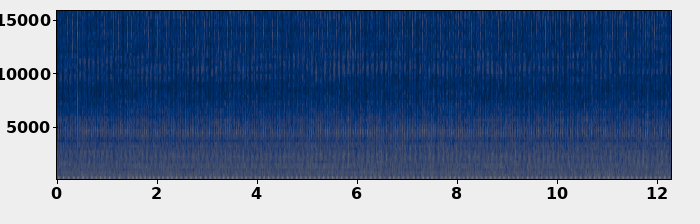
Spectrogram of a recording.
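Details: Racer 164FML 200cc pushrod single with balancer shaft, first start after repair. Smooth, regular idle with an even beat and no knocking or ticking. Normal idle.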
